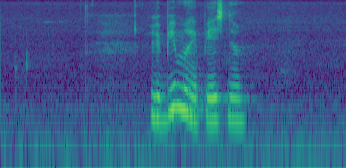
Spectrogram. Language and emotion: Russian, neutral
